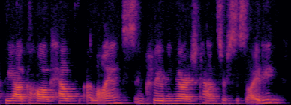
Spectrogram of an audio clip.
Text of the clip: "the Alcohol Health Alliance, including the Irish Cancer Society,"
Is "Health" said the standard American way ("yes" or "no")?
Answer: yes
